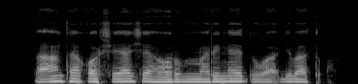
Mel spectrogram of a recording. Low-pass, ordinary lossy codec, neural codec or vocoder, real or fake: 14.4 kHz; MP3, 64 kbps; none; real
